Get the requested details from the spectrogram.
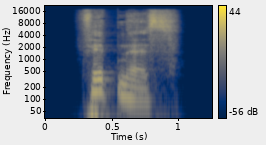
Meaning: fitness
- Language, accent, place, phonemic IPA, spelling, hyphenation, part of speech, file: German, Germany, Berlin, /ˈfɪtnɛs/, Fitness, Fit‧ness, noun, De-Fitness.ogg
